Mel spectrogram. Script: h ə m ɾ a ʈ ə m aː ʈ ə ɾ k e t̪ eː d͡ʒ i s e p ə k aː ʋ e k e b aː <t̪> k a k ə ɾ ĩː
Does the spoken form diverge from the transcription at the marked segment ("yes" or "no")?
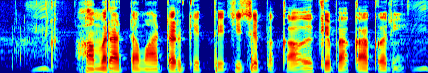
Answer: yes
